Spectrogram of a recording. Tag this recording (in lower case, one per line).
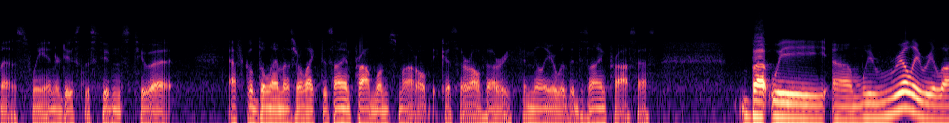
speech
